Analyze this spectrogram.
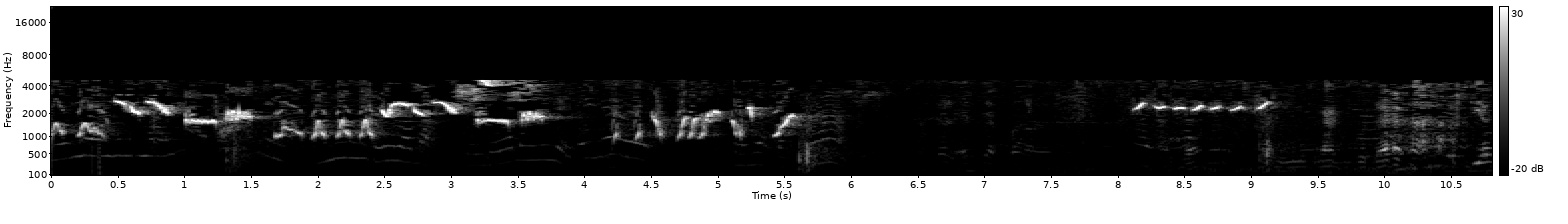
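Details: A captive white-rumped shama sings rich, varied whistled phrases, rising and falling, then a quick run of repeated high notes after a brief pause.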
